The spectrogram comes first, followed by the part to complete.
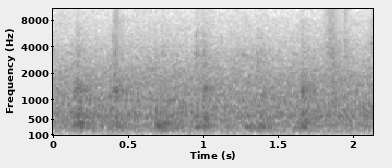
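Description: Small repeated clicks, about three a second, from a hand-turned Torx bit driver working the case screws out of a TiVo Series 2 DVR.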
